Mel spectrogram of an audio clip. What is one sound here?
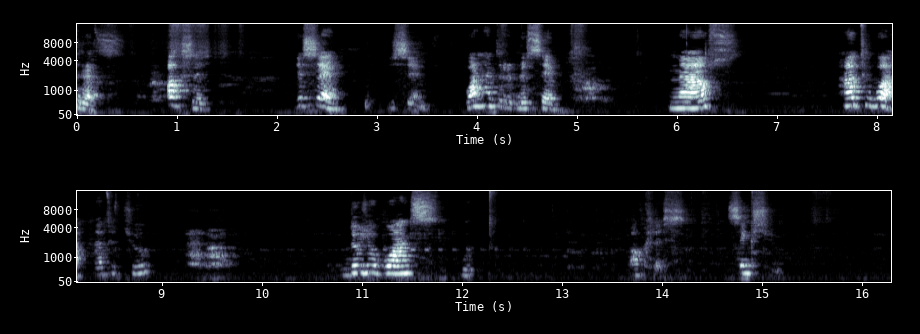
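A young woman speaks calmly and explains, close by.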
